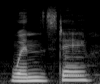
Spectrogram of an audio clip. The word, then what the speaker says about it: Wednesday: Wednesday. Oh, it's not winds like winning. It's like winds like wind. day like windy.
